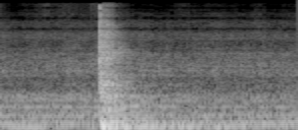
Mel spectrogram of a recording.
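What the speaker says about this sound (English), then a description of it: "You can close your lid while it's spinning." A GE washing machine lid shuts with a single dull thump while the drum spins, the low running hum of the machine continuing steadily before and after.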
